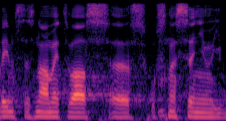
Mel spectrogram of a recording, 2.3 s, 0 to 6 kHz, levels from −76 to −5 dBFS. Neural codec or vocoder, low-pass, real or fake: none; 5.4 kHz; real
